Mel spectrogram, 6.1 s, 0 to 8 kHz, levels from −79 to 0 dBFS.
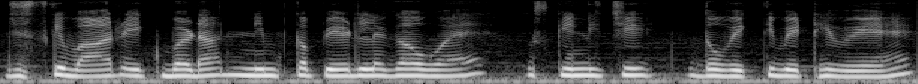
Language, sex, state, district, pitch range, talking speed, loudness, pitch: Hindi, female, Rajasthan, Bikaner, 190-210 Hz, 165 wpm, -14 LUFS, 195 Hz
